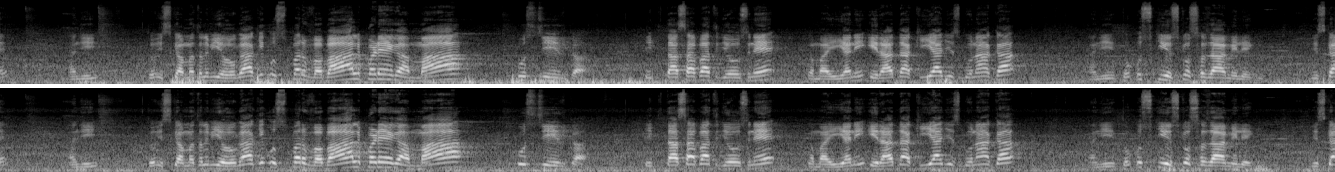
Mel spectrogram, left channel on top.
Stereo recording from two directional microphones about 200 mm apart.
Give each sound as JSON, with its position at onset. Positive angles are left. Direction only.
{"t": 1.5, "sound": "a man's voice", "side_deg": 25}
{"t": 6.7, "sound": "a man's voice", "side_deg": 25}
